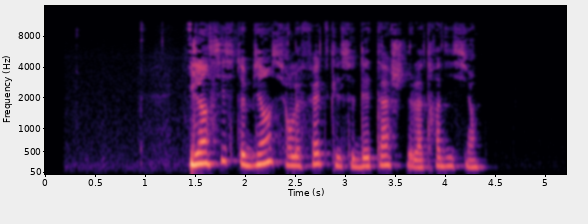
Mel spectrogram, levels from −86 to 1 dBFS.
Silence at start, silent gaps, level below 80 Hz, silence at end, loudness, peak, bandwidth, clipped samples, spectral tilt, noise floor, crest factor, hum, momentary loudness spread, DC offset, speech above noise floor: 1.4 s; none; -64 dBFS; 0.85 s; -26 LUFS; -4 dBFS; 11.5 kHz; under 0.1%; -5.5 dB/octave; -77 dBFS; 24 dB; none; 14 LU; under 0.1%; 52 dB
